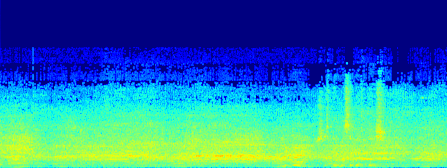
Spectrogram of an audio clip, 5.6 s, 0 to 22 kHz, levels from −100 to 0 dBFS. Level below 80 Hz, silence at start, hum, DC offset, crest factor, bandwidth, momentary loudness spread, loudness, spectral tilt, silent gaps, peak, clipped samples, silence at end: under -90 dBFS; 0 s; none; under 0.1%; 16 dB; 16 kHz; 4 LU; -30 LUFS; 1 dB/octave; none; -18 dBFS; under 0.1%; 0 s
